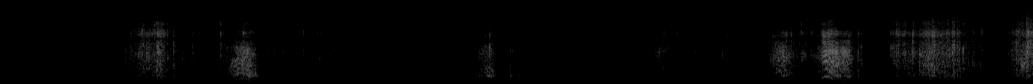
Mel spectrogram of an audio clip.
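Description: Faint crinkling and rustling of packaging being handled, in several short bursts, with the longest stretch near the end.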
